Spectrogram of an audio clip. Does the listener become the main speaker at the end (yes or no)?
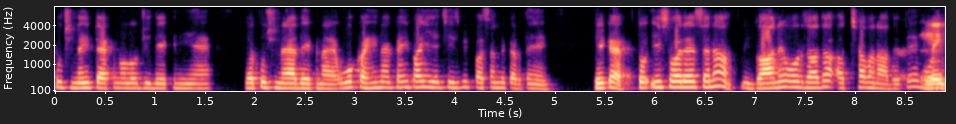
yes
